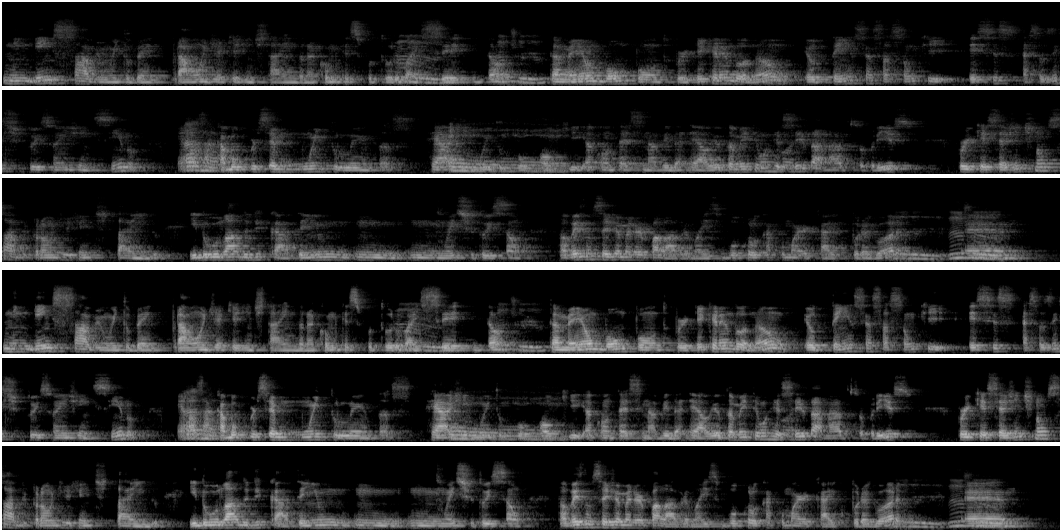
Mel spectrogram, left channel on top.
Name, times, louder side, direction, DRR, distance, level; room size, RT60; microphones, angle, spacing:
voice 1, 0.0-5.0 5.5-11.9 12.3-19.7 20.1-22.7 23.0-26.4 26.7-30.2 30.8-31.3, right 4 dB, 60° right, 10 dB, 0.6 m, -30 dB
voice 2, 3.9-4.5 4.9-5.5 12.4-12.8 15.0-16.2 18.4-18.5 30.0-31.2, equal, ahead, 5 dB, 0.6 m, -33 dB
9.5 x 4.2 x 4.3 m, 0.69 s
head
